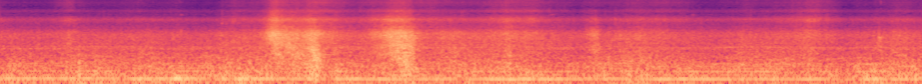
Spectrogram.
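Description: Sailboat pounding into steep waves under power: a steady low engine hum under wind and water noise, with two loud rushes of spray washing over the bow and against the cockpit enclosure about four and six seconds in.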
